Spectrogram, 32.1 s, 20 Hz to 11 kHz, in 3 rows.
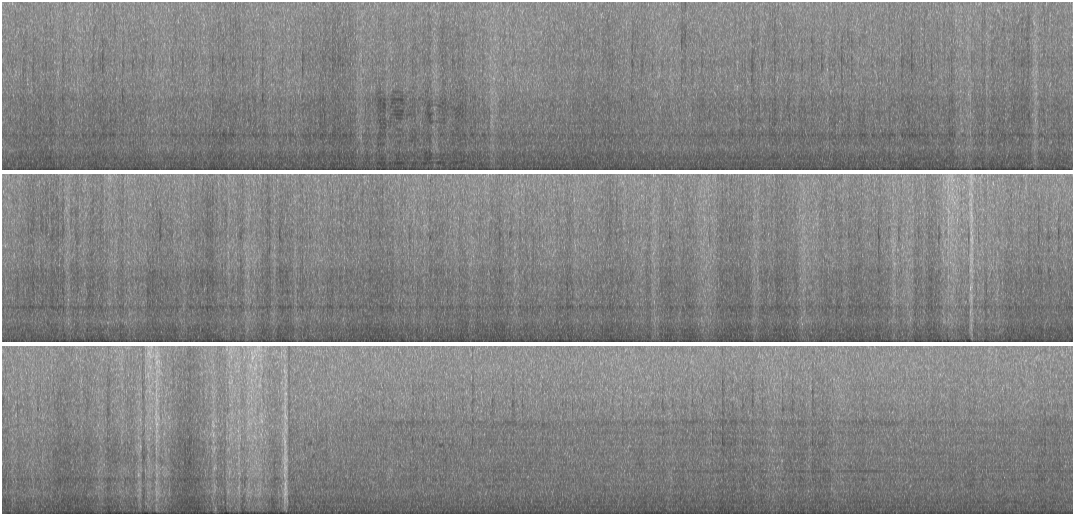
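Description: NSW 80 class diesel-electric locomotive 8049 idling while standing still, a steady low rumble. There are a few louder swells around twenty seconds in.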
